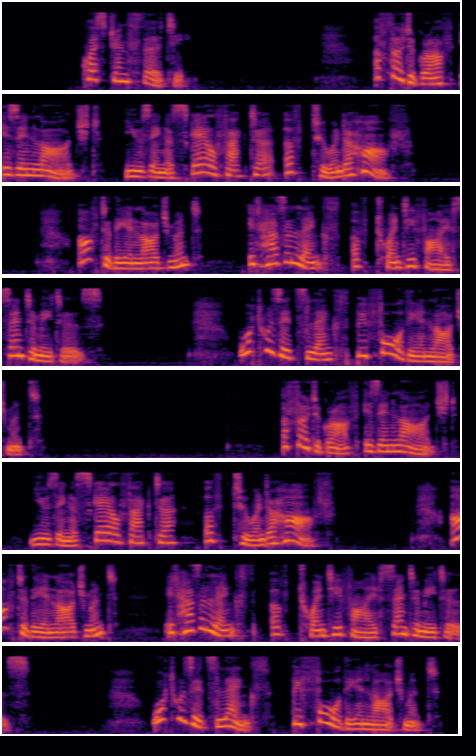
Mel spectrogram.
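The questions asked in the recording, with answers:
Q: What was its length before the enlargement?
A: 10 cm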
